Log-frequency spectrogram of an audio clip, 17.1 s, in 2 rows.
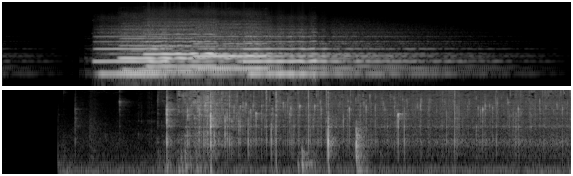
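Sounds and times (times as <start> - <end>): food frying in hot oil: 10.9 - 17.0.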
